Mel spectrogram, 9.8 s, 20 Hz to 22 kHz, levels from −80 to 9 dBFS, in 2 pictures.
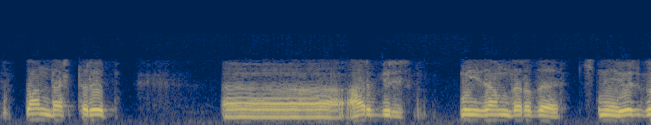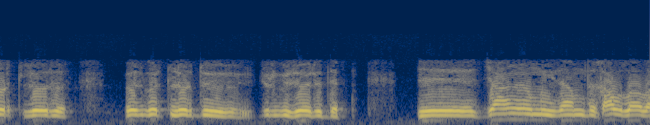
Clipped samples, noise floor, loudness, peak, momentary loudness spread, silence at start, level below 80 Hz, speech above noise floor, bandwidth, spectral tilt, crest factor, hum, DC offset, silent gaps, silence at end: under 0.1%; -48 dBFS; -13 LUFS; 0 dBFS; 7 LU; 0 s; -52 dBFS; 36 dB; 3.8 kHz; -9 dB/octave; 12 dB; none; under 0.1%; none; 0 s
